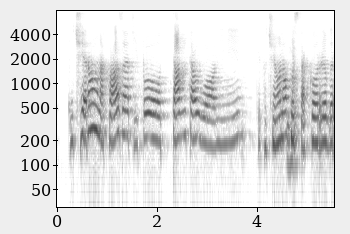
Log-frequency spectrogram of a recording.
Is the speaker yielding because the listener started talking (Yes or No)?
No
